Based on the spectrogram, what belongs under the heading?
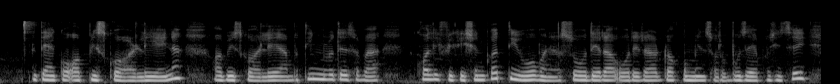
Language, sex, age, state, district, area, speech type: Nepali, female, 18-30, West Bengal, Kalimpong, rural, spontaneous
